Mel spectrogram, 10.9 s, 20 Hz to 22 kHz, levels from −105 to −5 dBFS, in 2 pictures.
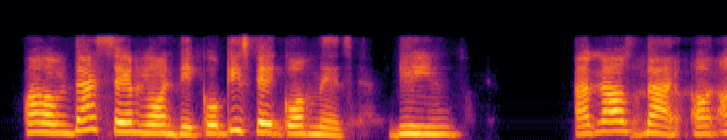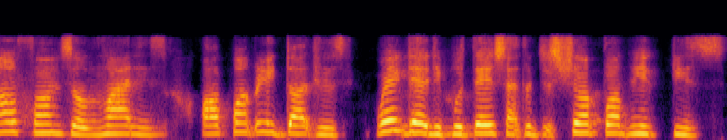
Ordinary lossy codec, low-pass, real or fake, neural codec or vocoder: Opus, 32 kbps; 7.2 kHz; fake; codec, 16 kHz, 0.5 kbps, FreqCodec, larger model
